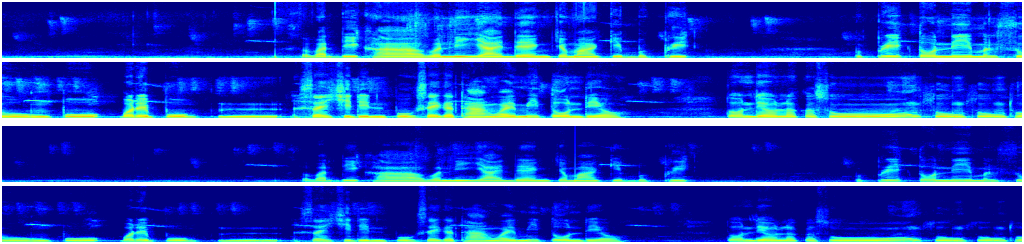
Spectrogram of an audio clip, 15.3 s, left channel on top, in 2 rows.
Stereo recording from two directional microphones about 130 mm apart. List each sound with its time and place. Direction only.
2.2 s speech: 20° left (ahead or behind)
6.4 s speech: 25° left (ahead or behind)
7.9 s speech: 25° left (ahead or behind); by 15.3 s 5° right (ahead or behind)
